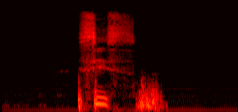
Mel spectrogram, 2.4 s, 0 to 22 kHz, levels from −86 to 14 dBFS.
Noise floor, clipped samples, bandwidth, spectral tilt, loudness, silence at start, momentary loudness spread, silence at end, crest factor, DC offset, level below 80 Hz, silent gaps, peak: -75 dBFS; under 0.1%; 16 kHz; -4 dB/octave; -43 LUFS; 0.8 s; 11 LU; 0.7 s; 20 dB; under 0.1%; -68 dBFS; none; -26 dBFS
